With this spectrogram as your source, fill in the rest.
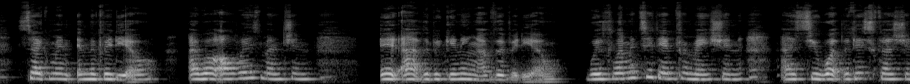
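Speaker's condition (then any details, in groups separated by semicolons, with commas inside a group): Cerebral palsy, athetoid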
